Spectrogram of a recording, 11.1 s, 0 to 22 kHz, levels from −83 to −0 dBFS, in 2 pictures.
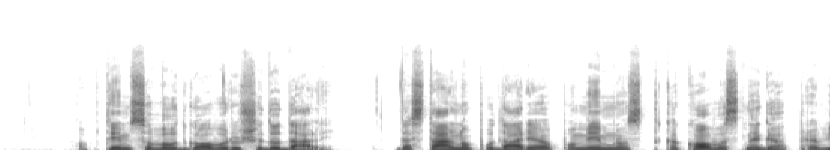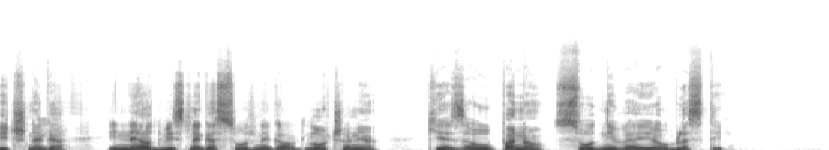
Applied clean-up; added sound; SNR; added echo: neural mask model DeepFilterNet 3.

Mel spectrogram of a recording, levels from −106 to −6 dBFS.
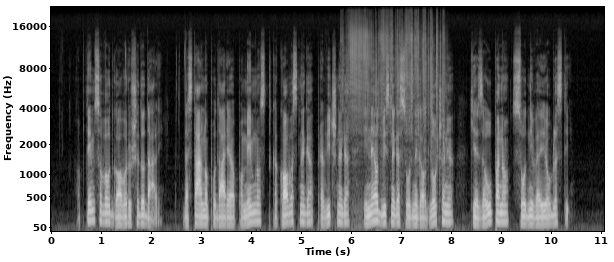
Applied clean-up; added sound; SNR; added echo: none; Squeak; 13 dB; none.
